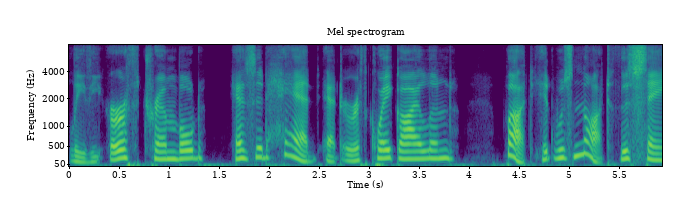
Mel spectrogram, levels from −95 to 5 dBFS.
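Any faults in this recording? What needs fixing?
Aliasing runs through the whole of the speech. The sample rate was reduced without a low-pass filter, so content that sat above the new 8 kHz limit folded back below it. Sibilants come out gritty and metallic, with the folded energy sitting roughly 25 dB under the signal. This fits a conversion from 24 kHz down to 16 kHz. On a spectrogram, energy runs hard up to 8 kHz with mirrored streaks beneath it. Apply an anti-aliasing low-pass filter below the new half-rate before resampling.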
